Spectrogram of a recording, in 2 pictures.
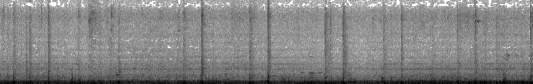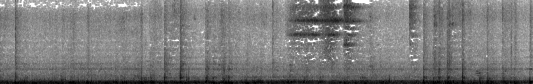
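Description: Passenger train coaches running along the track as heard from an open doorway, gathering speed after departure: a steady rumble of wheels on rail with irregular clicks over rail joints. A brief high-pitched wheel squeal comes about three-quarters of the way through.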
